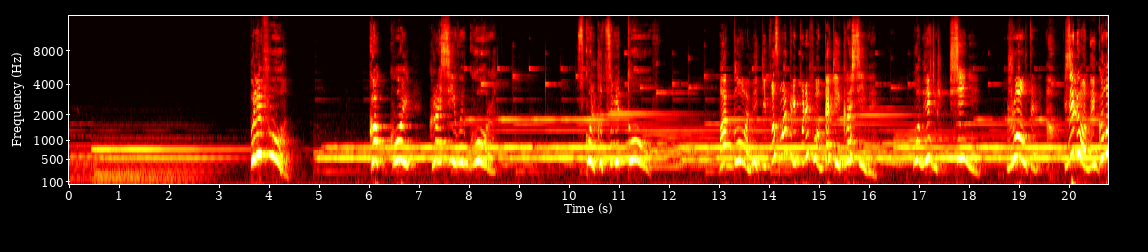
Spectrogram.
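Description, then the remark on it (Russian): Small bells ring out in a bright, tinkling melody in a city of bells, with many overlapping chimes whose tones linger and fade. A soft sustained tone opens the passage before a brief whoosh. “Это город колокольчиков.”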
